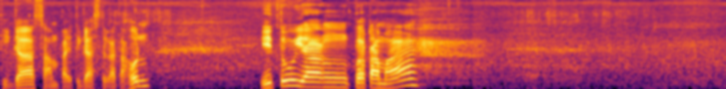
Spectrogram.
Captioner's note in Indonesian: menghela napas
